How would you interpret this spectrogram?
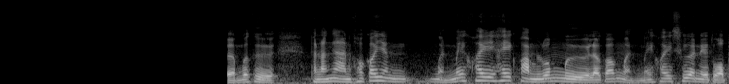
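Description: From the very start until 2.28 s the speech is replaced by dead digital silence, an audio dropout to silence, likely from lost input while recording continued. Unlike a natural pause or gated quiet, no room tone or hiss remains, and the speech then enters abruptly.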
